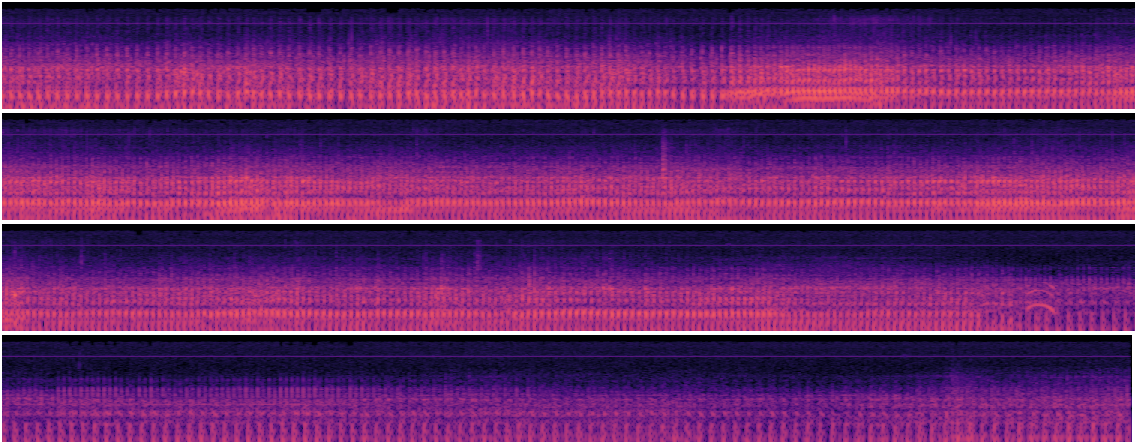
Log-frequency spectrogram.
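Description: Adventure motorcycle engine running under load as the bike climbs a rocky trail, with a steady engine note. About two-thirds of the way through, the note drops and the engine gets quieter.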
